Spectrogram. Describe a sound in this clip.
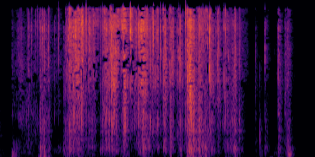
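A foil wrapper crinkles and rustles close by as it is torn open.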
